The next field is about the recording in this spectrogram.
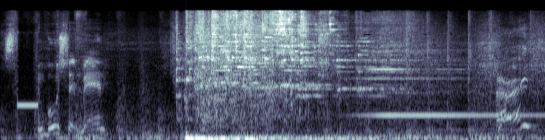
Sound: beep; plate shattering

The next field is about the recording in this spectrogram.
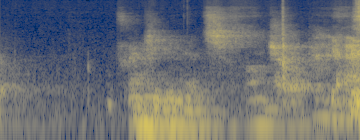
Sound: laughter

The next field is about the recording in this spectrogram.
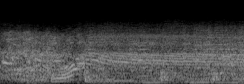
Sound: audience laughter

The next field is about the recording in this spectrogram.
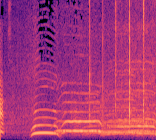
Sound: crowd cheers

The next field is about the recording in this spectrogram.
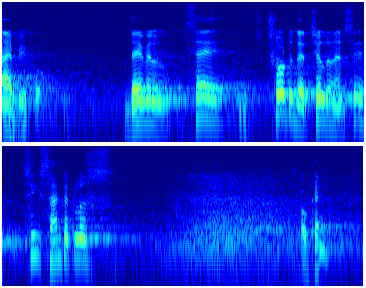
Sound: laughter

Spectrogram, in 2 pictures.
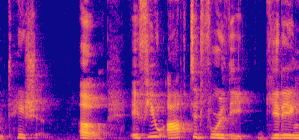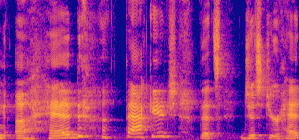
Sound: laughs

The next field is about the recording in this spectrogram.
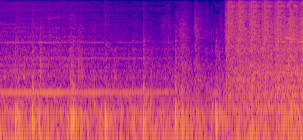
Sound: Doctor Footsteps

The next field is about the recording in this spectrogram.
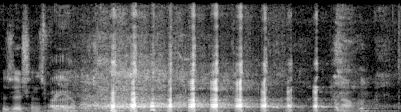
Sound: laughter

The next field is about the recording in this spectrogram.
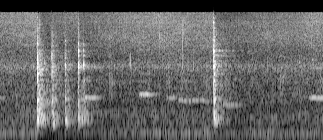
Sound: clanking

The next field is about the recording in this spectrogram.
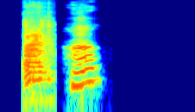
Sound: fart

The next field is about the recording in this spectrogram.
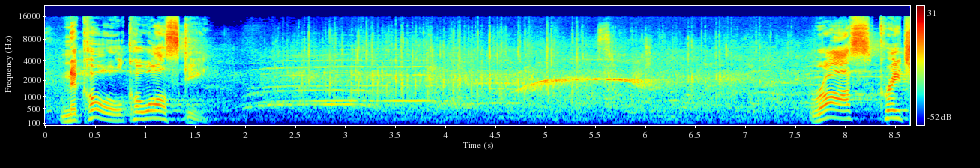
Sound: applause

